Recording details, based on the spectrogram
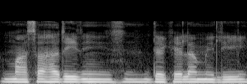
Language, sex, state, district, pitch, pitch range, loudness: Chhattisgarhi, male, Chhattisgarh, Rajnandgaon, 120 Hz, 115-120 Hz, -12 LUFS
